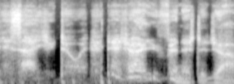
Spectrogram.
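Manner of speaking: hushed, threatening whisper. Retelling a scene where a character threatens someone: imitating someone whispering. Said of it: "She whispered".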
